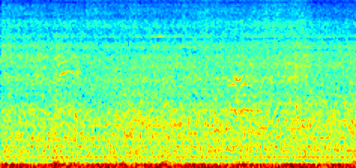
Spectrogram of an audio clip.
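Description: A train moving slowly through a rail yard, heard as a low steady rumble, with wind rumbling on the microphone.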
